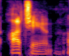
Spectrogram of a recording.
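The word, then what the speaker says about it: Achane: He has Raheem Mostert and Devon Achan, I just saw the new pronunciation guide. Devon Achan. I'm practicing on the air here.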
